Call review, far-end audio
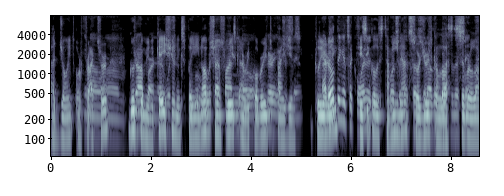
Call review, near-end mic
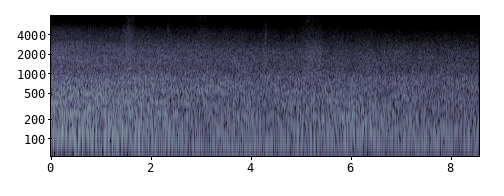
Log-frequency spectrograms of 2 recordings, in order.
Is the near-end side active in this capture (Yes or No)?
No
